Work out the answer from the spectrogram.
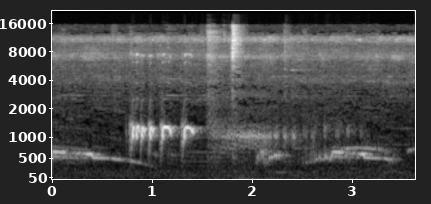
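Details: Local zebra dove with a big voice, a lure to set other doves singing. A falling coo, then a quick run of four or five staccato high notes, then more descending coos.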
